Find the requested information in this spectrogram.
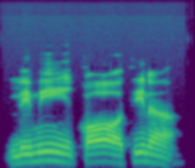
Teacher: اسی طرح لمیقاتنا، اس میں یا ساکن ہے، لمیقاتنا یا ساکن ہے کیونکہ یا کے اوپر علامت جزم موجود ہے. اور یا جب ساکن ہو اور اس سے پہلے زیر ہو تو وہاں یا مدہ ہوتا ہے، ایک الف یعنی 2 حرکات کے برابر کھینچ کر پڑھتے ہیں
